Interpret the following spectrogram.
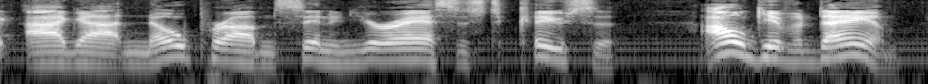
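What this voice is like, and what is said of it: Put-on heavy Southern US accent. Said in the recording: “this boy had the most southern accent.”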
